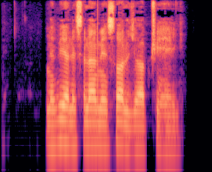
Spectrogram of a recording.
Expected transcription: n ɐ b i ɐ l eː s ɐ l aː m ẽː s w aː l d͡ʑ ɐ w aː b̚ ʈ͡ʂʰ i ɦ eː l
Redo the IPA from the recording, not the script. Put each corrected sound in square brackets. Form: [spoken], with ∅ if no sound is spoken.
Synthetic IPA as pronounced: n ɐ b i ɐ l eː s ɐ l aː m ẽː s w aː l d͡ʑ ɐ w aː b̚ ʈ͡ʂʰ i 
